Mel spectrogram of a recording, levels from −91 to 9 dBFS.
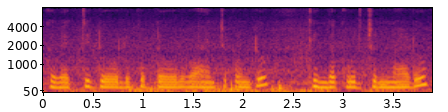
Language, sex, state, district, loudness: Telugu, female, Telangana, Komaram Bheem, -14 LUFS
